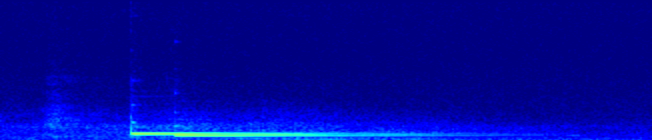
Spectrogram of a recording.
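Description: Two-note ding-dong doorbell chime: a higher note about a second in, then a lower one just after, both ringing on and fading slowly.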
